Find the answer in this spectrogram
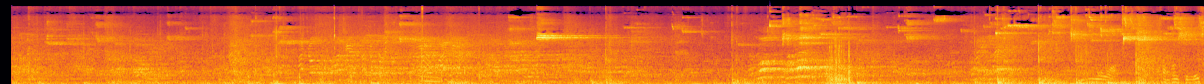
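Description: Basketball bouncing on a wooden gym court during a game, with players' voices, all ringing in a large hall. A brief high-pitched squeal about eight seconds in is the loudest sound.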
